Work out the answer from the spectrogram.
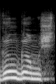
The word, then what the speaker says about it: Gılgamış: Kahramanın isminin Sümerce telaffuzu Bilgamiş. Biz Gılgamış derken aslında Akatça telaffuzunu söylüyoruz.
